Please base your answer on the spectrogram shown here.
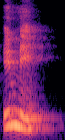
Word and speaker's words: aimer: Sempre que você encontrar as letras A, I juntas, você vai pronunciar isso. E ou é.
